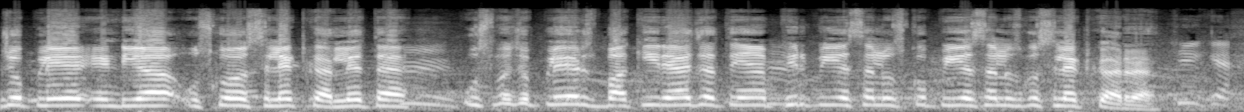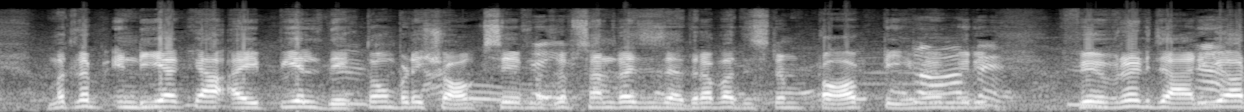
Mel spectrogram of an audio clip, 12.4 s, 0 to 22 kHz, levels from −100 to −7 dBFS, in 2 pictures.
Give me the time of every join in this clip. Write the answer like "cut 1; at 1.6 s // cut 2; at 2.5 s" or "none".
cut 1; at 6.2 s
